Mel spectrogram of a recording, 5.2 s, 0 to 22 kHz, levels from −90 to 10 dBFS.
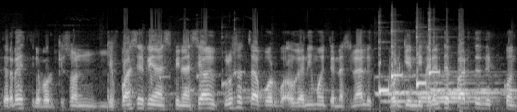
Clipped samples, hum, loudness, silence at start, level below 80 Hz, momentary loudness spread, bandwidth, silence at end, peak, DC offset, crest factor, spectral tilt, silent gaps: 0.2%; none; -12 LUFS; 0.05 s; -56 dBFS; 10 LU; 14 kHz; 0 s; 0 dBFS; under 0.1%; 12 dB; -4 dB/octave; none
